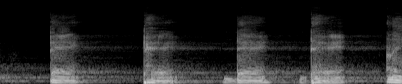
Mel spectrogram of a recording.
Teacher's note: ये तालु के पीछे से और गले के मतलब कंठ के आगे से निकलती हैं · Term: मूर्धन्य ध्वनियाँ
